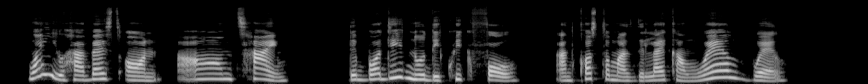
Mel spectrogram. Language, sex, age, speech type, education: Nigerian Pidgin, female, 15-29, spontaneous, tertiary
